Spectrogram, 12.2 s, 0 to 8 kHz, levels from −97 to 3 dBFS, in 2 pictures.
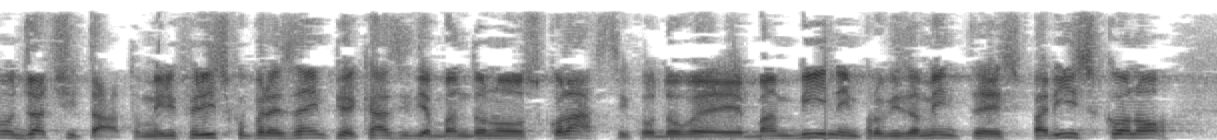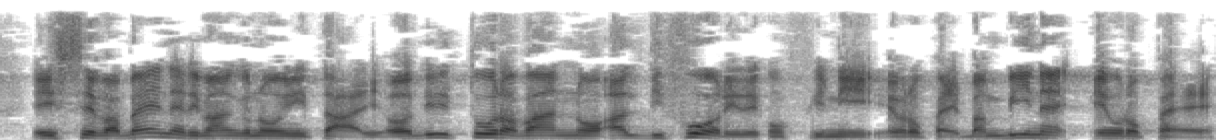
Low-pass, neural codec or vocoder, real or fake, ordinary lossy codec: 7.2 kHz; none; real; MP3, 64 kbps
